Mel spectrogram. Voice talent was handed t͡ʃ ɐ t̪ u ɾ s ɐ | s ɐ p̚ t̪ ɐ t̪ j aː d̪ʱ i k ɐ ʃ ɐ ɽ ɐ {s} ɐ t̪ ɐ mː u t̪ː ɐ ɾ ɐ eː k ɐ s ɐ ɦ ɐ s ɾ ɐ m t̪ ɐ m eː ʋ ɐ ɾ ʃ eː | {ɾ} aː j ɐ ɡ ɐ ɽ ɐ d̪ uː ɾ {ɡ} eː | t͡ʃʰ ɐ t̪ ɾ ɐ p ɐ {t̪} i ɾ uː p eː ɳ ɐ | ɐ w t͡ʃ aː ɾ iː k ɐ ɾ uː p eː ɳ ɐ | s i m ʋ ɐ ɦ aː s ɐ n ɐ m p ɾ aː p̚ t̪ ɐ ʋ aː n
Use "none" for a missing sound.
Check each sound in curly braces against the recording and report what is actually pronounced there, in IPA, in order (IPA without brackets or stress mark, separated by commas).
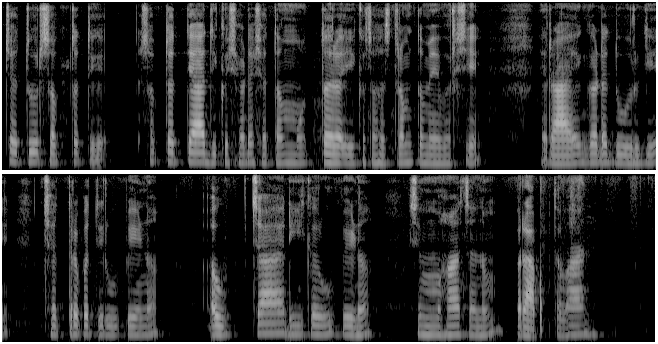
ʃ, ɾ, ɡ, t̪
